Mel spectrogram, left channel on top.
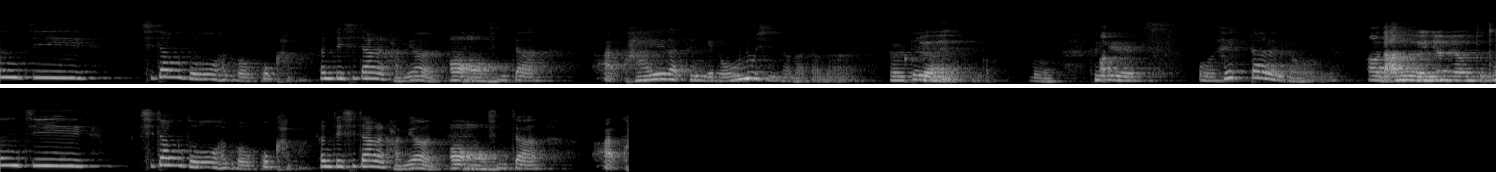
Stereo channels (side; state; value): right; drops out; at 6.3 s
